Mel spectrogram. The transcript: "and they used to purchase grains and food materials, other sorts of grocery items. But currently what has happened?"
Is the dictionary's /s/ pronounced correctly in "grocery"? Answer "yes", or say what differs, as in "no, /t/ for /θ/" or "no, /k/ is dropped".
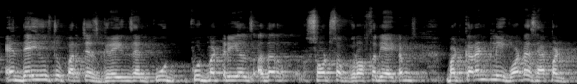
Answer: yes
